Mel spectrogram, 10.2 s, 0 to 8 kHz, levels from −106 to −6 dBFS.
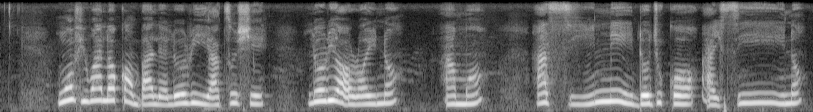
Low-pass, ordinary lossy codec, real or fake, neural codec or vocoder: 7.2 kHz; none; real; none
